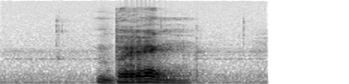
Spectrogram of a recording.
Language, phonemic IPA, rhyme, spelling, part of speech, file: Dutch, /brɛŋ/, -ɛŋ, breng, verb, Nl-breng.ogg
- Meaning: inflection of brengen: 1. first-person singular present indicative 2. second-person singular present indicative 3. imperative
